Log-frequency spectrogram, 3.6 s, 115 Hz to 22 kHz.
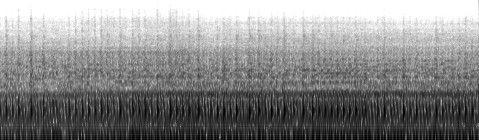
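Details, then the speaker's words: Cold Kawasaki Ninja 150 RR two-stroke at fast idle around 2000–2500 rpm during warm-up: steady, quick crackling idle with no hunting or stumbling, settled and fuelling cleanly, indicating fuel circulation is flowing. "Dan biarkan rpm nya itu naik kurang lebih sampai 2000 2000-2500 kalau dia sudah tenang di angka RPM tersebut"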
